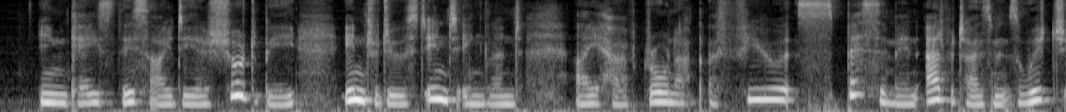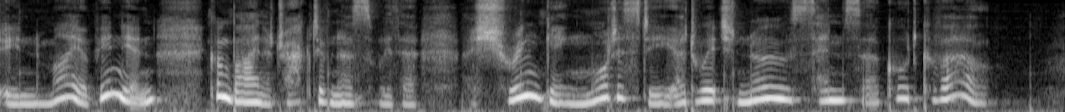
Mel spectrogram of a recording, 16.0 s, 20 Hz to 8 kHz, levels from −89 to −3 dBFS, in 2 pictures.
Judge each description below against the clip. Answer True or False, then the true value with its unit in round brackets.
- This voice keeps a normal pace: False (125 wpm)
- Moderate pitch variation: False (6.7 semitones)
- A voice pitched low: False (210 Hz)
